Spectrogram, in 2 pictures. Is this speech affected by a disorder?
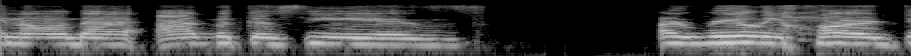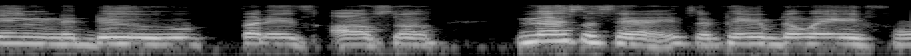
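Yes: cerebral palsy.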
